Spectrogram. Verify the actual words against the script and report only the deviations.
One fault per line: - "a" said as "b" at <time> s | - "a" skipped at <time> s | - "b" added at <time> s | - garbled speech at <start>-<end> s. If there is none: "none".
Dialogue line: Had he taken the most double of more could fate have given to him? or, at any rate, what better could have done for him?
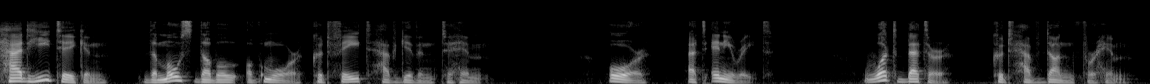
none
